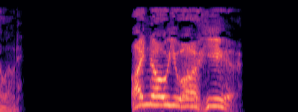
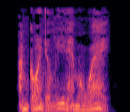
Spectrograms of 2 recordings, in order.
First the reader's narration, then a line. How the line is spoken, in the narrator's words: I whispered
